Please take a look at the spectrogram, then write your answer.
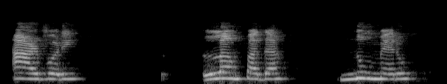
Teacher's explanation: proparoxítona a sílaba tônica é a antepenúltima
